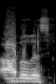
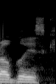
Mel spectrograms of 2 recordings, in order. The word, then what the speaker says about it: obelisk: coming back to this obelisk manner. So, that's how it's pronounced. Obelisk, not oblisk, which makes much more sense with the way it's spelled, obelisk.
